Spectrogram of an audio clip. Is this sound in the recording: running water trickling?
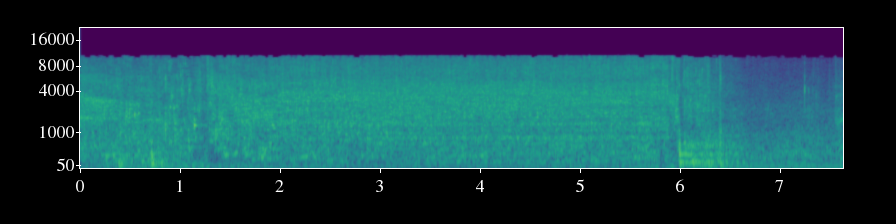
yes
